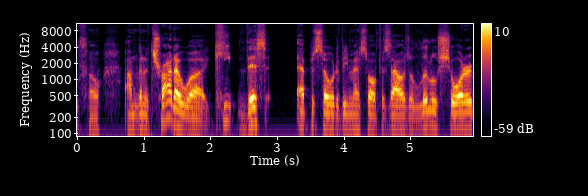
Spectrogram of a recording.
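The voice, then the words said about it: Hoarse, slightly nasal voice. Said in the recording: “I wound up getting a bad laryngitis from it ... I'm kind of still lingering a little bit with the laryngitis ... maybe a little more nasally than usual”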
